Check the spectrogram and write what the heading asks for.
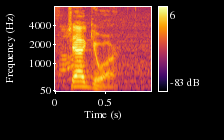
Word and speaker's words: Jaguar: The proper way. – Which is? – Jaguar. – Jaguar. Did I say it right? – Yeah.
